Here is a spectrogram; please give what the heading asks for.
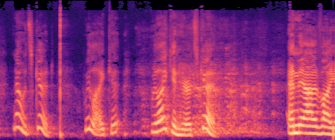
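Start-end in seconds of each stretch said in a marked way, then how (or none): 0.2-2.7 kind of nervous, uneasy, reassuring tone. Retelling a store cashier's reply to a complaint: imitating a nervous cashier. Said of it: "he looks at me kinda nervous".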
